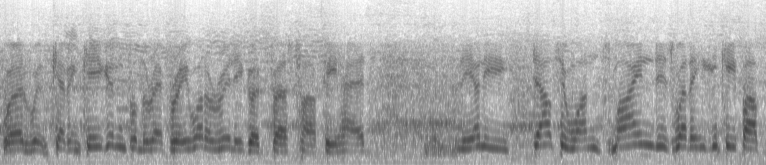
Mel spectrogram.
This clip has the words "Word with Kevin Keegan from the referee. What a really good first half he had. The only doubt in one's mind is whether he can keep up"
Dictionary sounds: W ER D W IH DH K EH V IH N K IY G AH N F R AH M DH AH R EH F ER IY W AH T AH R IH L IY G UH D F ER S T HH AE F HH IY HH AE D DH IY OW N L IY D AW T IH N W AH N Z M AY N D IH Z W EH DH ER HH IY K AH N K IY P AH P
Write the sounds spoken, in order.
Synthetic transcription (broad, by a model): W ER D W IH DH K EH V IH N K IY G AH N F R AH M DH AH R EH F ER IY W AH T AH R IH L IY G UH D F ER S T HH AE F HH IY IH D DH IY OW N L IY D AW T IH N W AH N Z M AY N D IH Z W EH DH ER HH IY K N K IY P AH P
